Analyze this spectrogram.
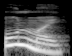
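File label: "унмӧй", Komi, female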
